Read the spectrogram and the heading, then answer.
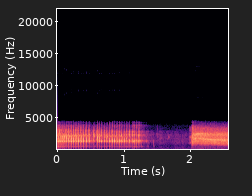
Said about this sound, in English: No, I'm still stuck on a burp on live radio. Can we please repeat that?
